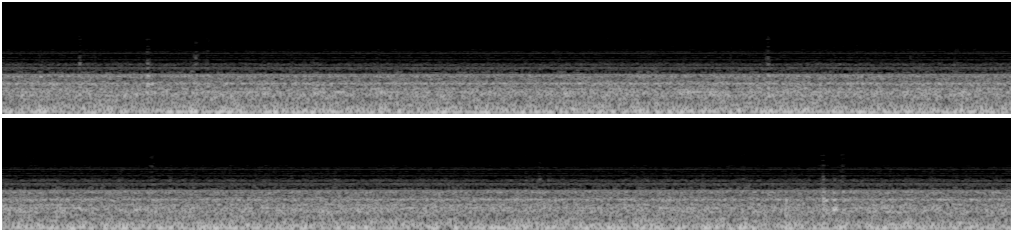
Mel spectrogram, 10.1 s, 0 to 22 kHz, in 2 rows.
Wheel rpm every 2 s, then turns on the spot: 0, 0, 0, 0, 0.
none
